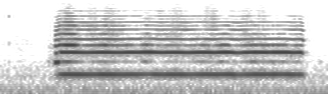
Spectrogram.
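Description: A low D sustained on a small holed wind instrument, bottom hole uncovered and the rest closed, blown with very slow air; one steady, fairly quiet note holding for about two and a half seconds alone.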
